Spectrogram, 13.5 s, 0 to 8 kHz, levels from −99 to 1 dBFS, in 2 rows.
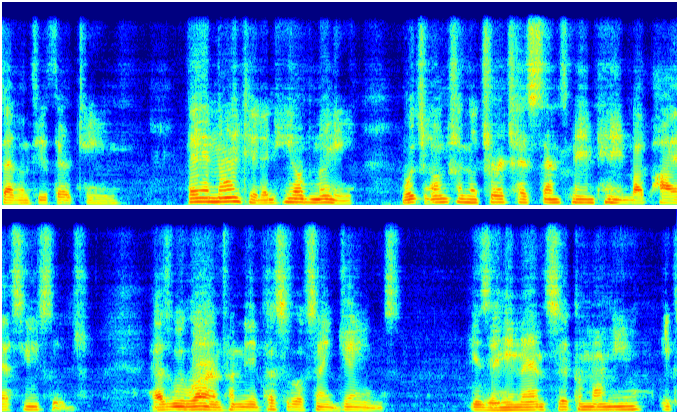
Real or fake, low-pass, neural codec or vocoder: fake; 7.2 kHz; codec, 32 kHz, 1.9 kbps, SNAC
